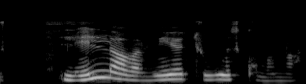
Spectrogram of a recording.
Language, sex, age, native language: Icelandic, male, 9, Icelandic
